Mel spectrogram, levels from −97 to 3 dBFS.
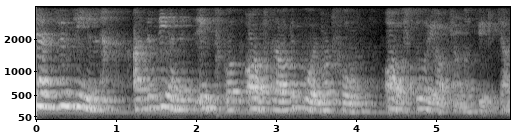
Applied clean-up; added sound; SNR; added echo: none; none; none; reverberation time 0.9 s.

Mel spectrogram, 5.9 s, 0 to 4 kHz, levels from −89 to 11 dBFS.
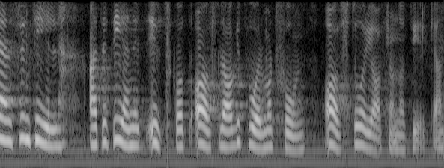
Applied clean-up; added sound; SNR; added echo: none; none; none; none.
